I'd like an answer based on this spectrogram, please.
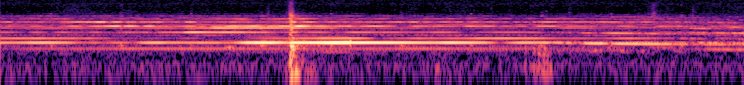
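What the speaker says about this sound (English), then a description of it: "those tornado sirens they're sirening, They dude. have two different tones" Faint, distant tornado sirens drone at a steady pitch during a storm chase in Oklahoma and Texas, a thin held tone with a brief sharp click partway through.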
